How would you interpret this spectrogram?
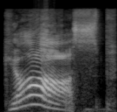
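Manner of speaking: the word gasp said loud and high; spoken gasp. Acted. Reading the gasp aloud at the quake, loud spoken gasp. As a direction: announce gasp like a shock.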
